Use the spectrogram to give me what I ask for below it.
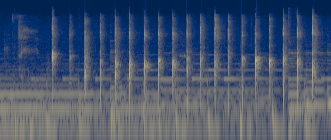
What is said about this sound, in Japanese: こう拍手起こるやん大体普通こういう時ってほうほうほだから入れうん、そう入れていかんとなってタイトルコールの後はさ拍手があるやん普通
